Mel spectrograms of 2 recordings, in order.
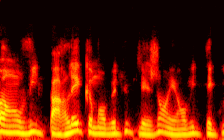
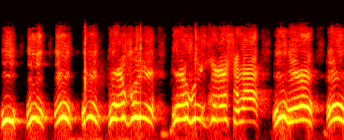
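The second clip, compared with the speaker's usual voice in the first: very high, goofy, silly monkey chatter; 7 dB louder than usual. Explaining how to make yourself look ridiculous, the speaker demos a silly monkey voice. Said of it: "tu peux même faire le singe".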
